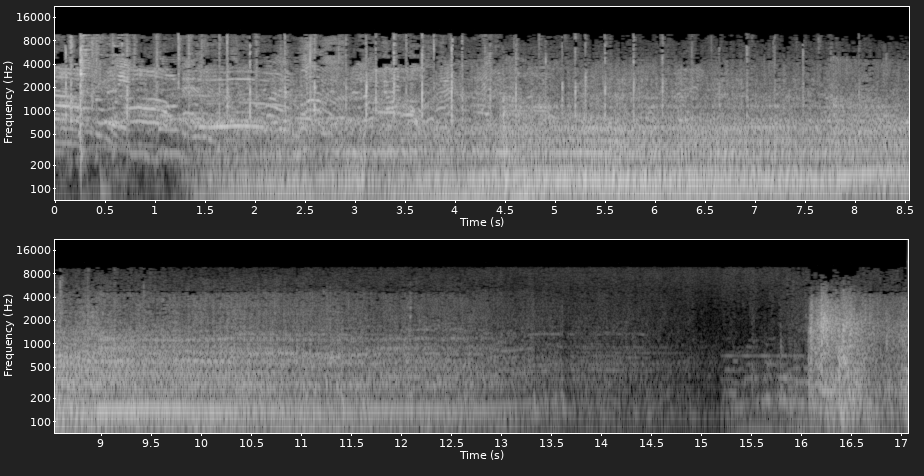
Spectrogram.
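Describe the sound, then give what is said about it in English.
A yellow bulldozer knocking down a house: a loud, dense crashing of collapsing debris over a heavy engine rumble, slowly fading, then a sharp burst of noise at the end. “And for myself, it gives me great pleasure to take this bottle of very splendid and worthwhile champagne and break it against the noble prow of this very splendid and worthwhile yellow bulldozer.”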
